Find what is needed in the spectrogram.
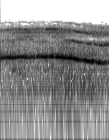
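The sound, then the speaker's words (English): Police squad car siren wailing as it passes, one loud sustained tone that holds steady, then slowly drops in pitch toward the end, with no voices over it. “There goes another squad car, McGee.”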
